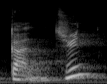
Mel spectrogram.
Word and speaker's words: 杆: and RW shaped bacteria is gun with no oo sound and a third tone even though they sound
